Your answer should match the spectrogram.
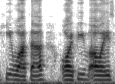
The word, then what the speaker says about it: Hiawatha: It is pronounced with a long E sound, Hiawatha.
